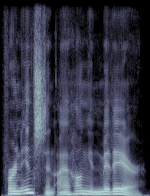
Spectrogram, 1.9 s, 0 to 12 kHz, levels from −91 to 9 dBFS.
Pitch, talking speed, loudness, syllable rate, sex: 145 Hz, 255 wpm, -15 LUFS, 5.0 syllables/s, male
